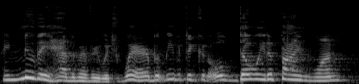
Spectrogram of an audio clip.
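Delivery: high, loud, cheerful praise; bubbly high voice praising his friend; delighted high exclamation; excited. A narrator's reading. Islandly keeps excited cry.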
